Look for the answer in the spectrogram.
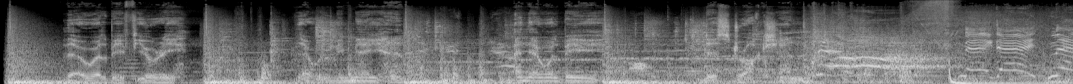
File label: Animation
